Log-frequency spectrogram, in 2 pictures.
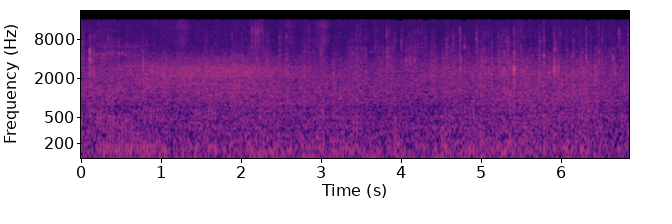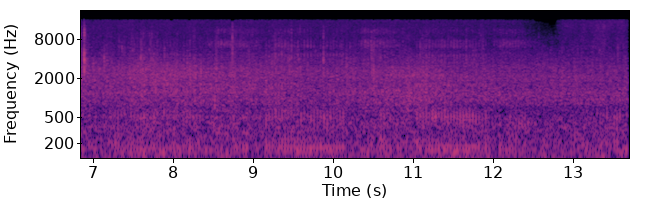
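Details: Sleepy domestic cat purring under the rain, a low, steady rumbling purr with faint rhythmic pulsing, mixed with continuous broadband rain hiss and scattered raindrop ticks.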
